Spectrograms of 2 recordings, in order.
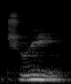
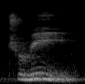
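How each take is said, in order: Both takes have the same delivery.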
